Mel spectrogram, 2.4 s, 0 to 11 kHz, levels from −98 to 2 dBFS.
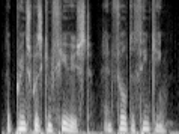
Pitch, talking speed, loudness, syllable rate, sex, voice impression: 115 Hz, 200 wpm, -18 LUFS, 5.8 syllables/s, male, very masculine, slightly young, slightly thick, slightly relaxed, weak, dark, slightly soft, muffled, halting, slightly cool, very intellectual, refreshing, sincere, very calm, slightly mature, slightly friendly, slightly reassuring, very unique, slightly elegant, slightly wild, slightly sweet, slightly lively, kind, very modest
